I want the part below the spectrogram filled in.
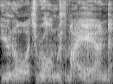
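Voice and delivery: very deep, rough, creaky demonic tone. Narrator voices the thing behind the door replying to the narrator, in a demonic voice. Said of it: "it said in a demonic tone".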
